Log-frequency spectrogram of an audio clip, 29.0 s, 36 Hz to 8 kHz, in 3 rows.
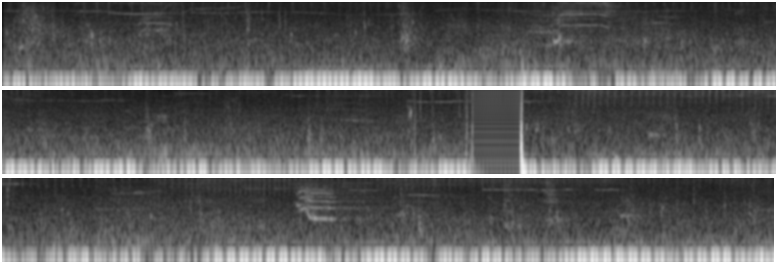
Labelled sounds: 1.6	2.3	killer whale, southern Alaska resident, 0.92 to 3.4 kHz
6.4	7.7	killer whale, southern Alaska resident, 1.1 to 8.0 kHz
8.1	8.5	killer whale, southern Alaska resident, 1.1 to 3.4 kHz
11.8	12.1	killer whale, southern Alaska resident, 2.0 to 6.0 kHz
13.7	14.3	killer whale, southern Alaska resident, 0.69 to 3.7 kHz
22.9	23.6	killer whale, southern Alaska resident, 0.37 to 6.8 kHz

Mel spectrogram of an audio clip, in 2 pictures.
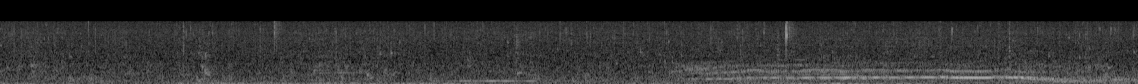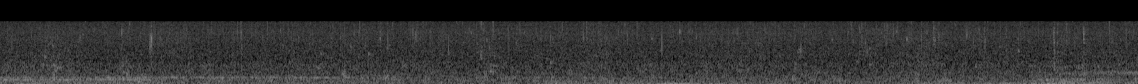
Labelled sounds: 6.8	7.1	humpback whale, 0.78 to 0.91 kHz

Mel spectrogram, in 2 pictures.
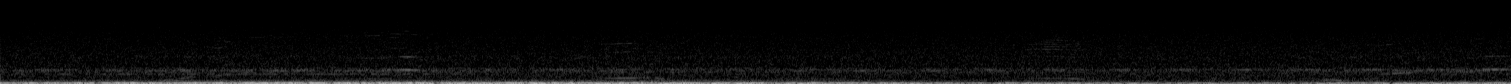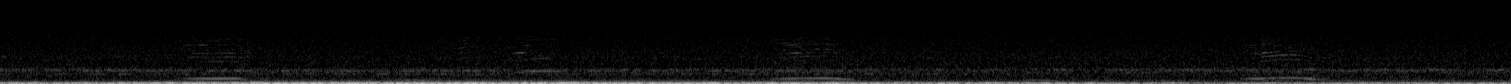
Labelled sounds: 7.0	7.4	humpback whale, 2.5 to 2.7 kHz
10.3	10.7	humpback whale, 2.2 to 3.1 kHz
16.9	17.5	humpback whale, 1.6 to 3.3 kHz
22.9	23.3	humpback whale, 2.3 to 2.6 kHz
27.6	28.1	humpback whale, 1.1 to 1.8 kHz

